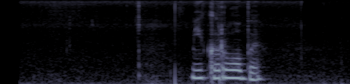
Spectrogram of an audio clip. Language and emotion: Russian, neutral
